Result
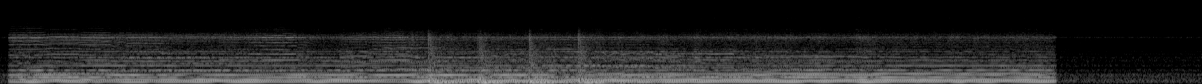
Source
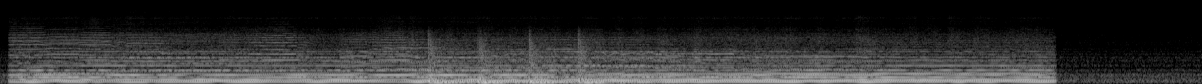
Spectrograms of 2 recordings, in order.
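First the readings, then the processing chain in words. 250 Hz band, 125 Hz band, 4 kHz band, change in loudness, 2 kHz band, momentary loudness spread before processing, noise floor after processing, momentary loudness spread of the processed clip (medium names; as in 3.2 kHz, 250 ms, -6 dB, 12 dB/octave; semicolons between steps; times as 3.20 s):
-6.5 dB, -6.5 dB, +1.5 dB, -6.5 dB, -6.0 dB, 3 LU, -55 dBFS, 3 LU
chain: peaking EQ 3.5 kHz +14 dB 0.23 oct; trim -6.5 dB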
